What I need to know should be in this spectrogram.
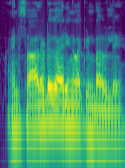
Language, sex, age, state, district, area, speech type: Malayalam, male, 30-45, Kerala, Wayanad, rural, spontaneous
